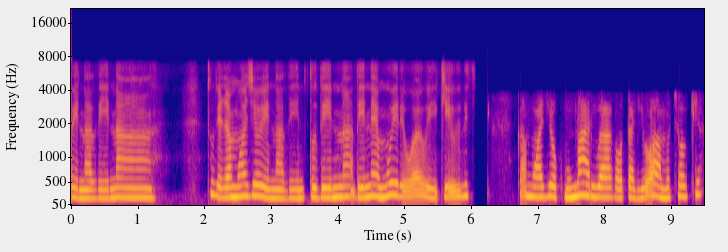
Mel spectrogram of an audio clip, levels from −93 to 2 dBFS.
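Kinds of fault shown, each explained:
Handover gap: the call switched networks and no speech frames got through for about 220 ms, from 6.02 to 6.24 s. The speech fades out within a few tens of milliseconds, then stays silent until the new link picks up, and whatever was said there is gone.
Fallback to narrowband: after the handover the call left HD Voice at 23.85 kbit/s for a narrowband codec, at a low rate that fits 5.9 kbit/s. From 6.24 s to the end nothing sits above 4 kHz, so the speech turns duller, thinner and rougher.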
